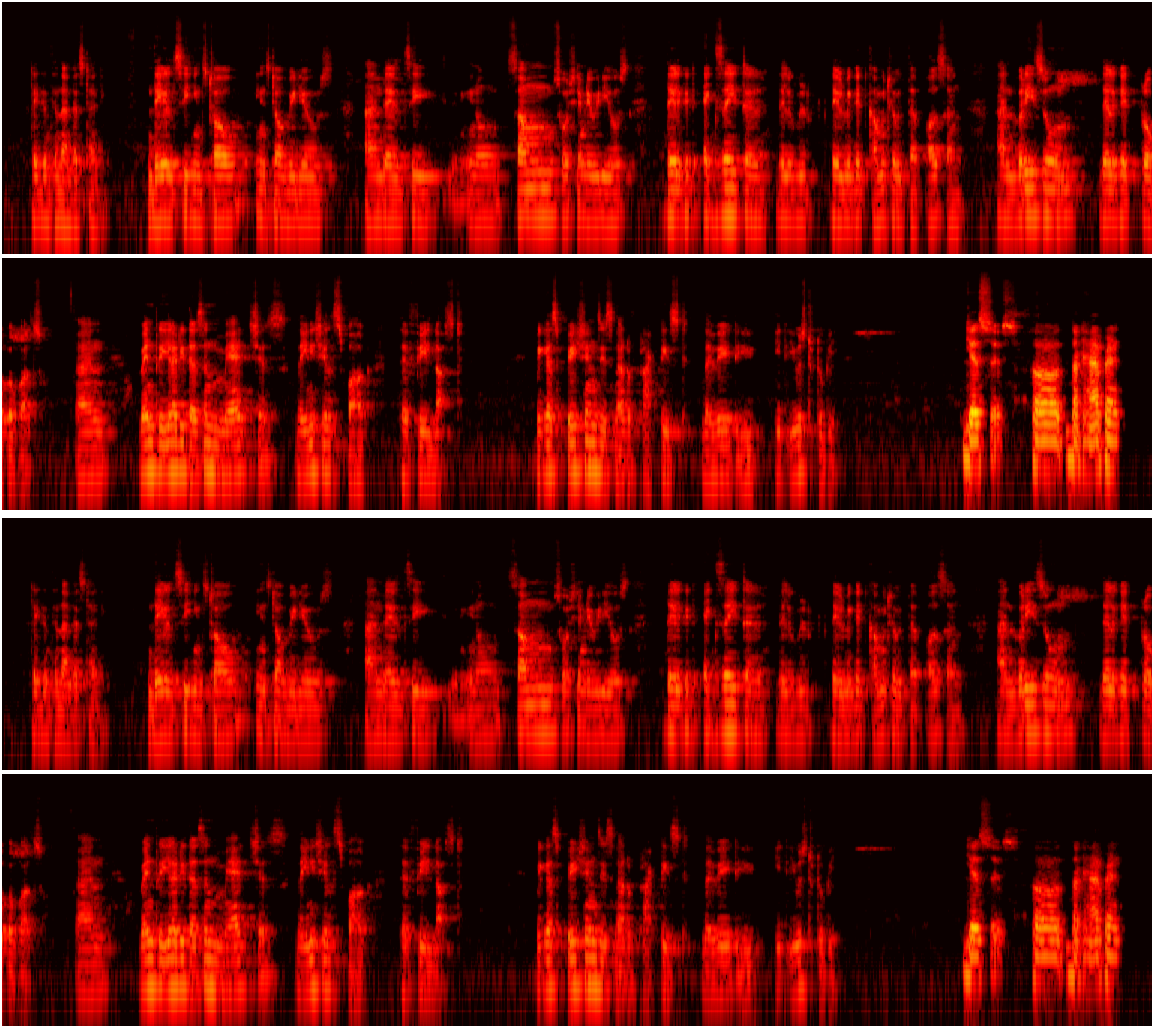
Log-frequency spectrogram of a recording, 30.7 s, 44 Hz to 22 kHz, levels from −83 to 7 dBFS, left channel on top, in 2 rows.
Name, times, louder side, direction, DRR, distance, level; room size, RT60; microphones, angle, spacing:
voice 1, 0.4-1.4 1.9-15.9 16.3-16.9 17.2-21.5 22.5-26.5 26.7-27.0, left 3 dB, 40° left, 0.7 m, -40 dB
voice 2, 28.1-30.2, left 6 dB, 90° left, 0.4 m, -31 dB
4.5 x 2.1 x 2.3 m
head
